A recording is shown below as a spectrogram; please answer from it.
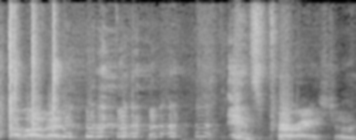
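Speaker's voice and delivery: high laughing delight. Real, not acted. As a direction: laugh the words out. GM laughing reply.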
